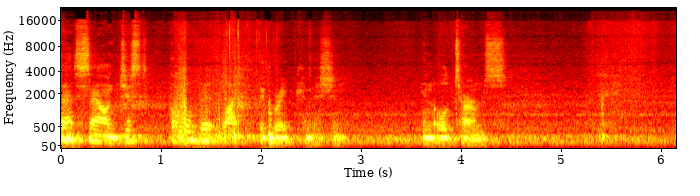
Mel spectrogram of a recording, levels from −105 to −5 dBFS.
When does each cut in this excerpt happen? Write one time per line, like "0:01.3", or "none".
0:01.2
0:03.5
0:03.9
